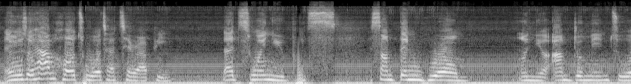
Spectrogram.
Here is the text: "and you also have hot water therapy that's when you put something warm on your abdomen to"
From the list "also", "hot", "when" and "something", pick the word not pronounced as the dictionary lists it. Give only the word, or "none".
also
